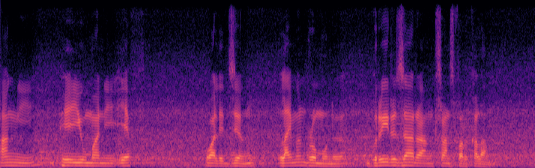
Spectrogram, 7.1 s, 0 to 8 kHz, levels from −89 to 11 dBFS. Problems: constant background noise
